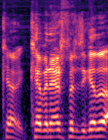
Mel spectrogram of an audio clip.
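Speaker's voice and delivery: plain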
